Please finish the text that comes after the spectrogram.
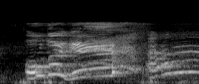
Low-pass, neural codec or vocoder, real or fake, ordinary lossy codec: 7.2 kHz; none; real; none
